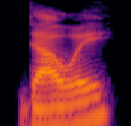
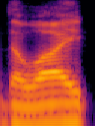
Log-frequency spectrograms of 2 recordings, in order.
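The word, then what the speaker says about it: Dawaai: I'd just like to correct your pronunciation of those names. That's Mizan Bank, Dawai, Crave Mart, Genie AI, and yeah.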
